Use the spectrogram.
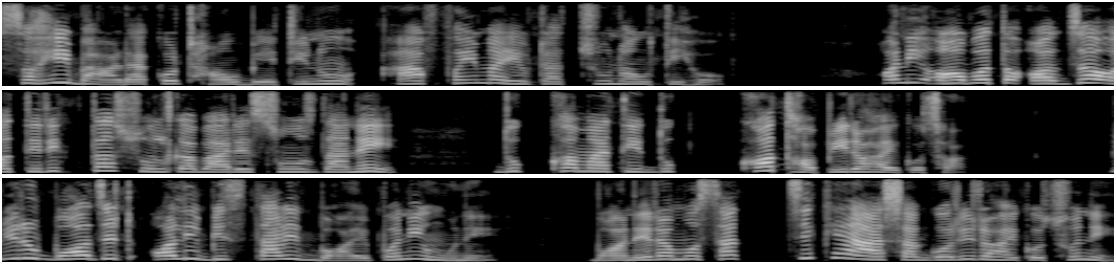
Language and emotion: Nepali, sad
